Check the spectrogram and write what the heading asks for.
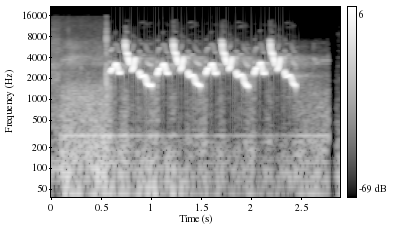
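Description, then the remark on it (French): A bird sings a clear, repeated phrase of bright, swooping whistled notes, about four rhythmic bursts in quick succession, fairly loud against a quiet background with no talking. “Have you ever heard a bird singing and wondered what kind of bird is it?”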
